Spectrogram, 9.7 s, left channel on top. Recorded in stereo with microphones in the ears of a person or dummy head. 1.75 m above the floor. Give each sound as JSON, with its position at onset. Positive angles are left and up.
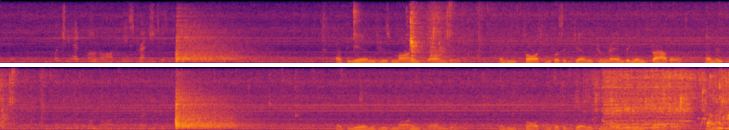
{"t": 0.7, "sound": "a woman speaking", "side_deg": 70, "distance_m": 1.2}
{"t": 2.3, "sound": "a clap", "side_deg": -55, "distance_m": 1.5}
{"t": 4.5, "sound": "a man speaking", "side_deg": 40, "distance_m": 0.5}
